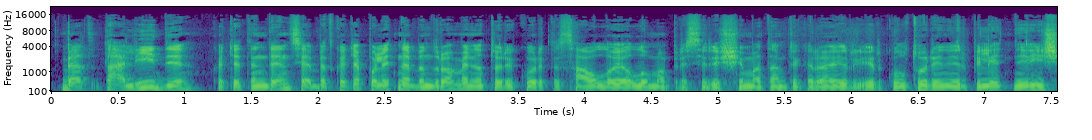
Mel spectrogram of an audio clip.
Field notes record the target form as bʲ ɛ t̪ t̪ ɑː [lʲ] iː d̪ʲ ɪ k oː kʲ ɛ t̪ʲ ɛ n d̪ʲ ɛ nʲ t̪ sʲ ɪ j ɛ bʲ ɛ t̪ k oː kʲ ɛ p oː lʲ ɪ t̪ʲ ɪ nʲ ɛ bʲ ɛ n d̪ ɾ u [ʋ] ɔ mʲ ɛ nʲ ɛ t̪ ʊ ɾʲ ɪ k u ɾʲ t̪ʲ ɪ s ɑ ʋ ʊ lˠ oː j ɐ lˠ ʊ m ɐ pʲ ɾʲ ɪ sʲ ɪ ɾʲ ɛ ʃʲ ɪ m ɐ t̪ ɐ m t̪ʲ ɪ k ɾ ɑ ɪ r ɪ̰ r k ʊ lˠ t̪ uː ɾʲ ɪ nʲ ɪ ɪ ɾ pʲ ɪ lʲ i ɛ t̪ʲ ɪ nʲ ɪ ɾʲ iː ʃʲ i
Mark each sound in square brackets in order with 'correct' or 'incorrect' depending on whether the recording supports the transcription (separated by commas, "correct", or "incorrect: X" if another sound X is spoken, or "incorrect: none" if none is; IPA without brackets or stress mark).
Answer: correct, incorrect: none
